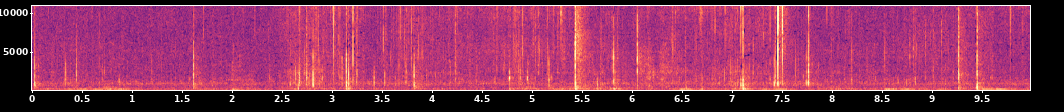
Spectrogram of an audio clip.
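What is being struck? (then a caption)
Fluffy slime pressed against a countertop. Fluffy white slime is stretched into sheets and then pressed down with the fingers against the countertop. It gives a quiet, crackling squish of many small, bright pops and crinkles over a soft hiss, with a few sharper snaps standing out.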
